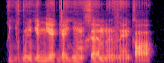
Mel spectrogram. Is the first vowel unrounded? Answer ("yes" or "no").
no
